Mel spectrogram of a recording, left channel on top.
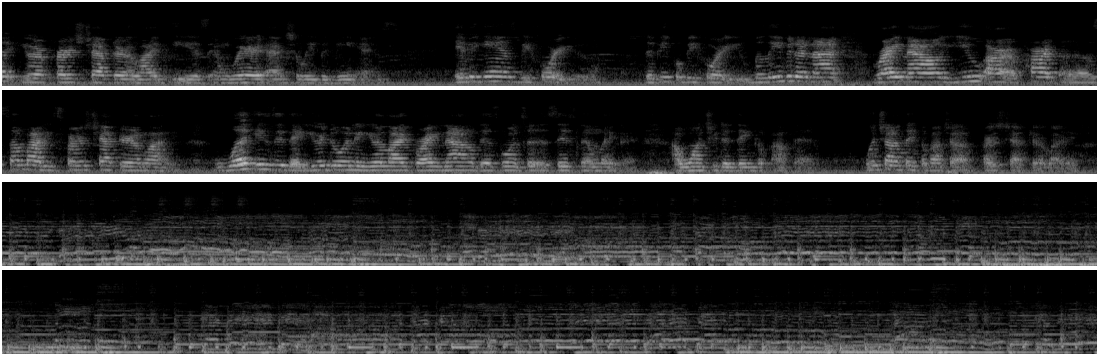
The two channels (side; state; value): both; different; correlation 0.00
